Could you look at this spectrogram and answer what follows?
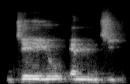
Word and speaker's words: Jung: Carl Gustav Jung, as you call him, CARL GUSTAV JUNG. JUNG is the spelling, but the J is silent.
